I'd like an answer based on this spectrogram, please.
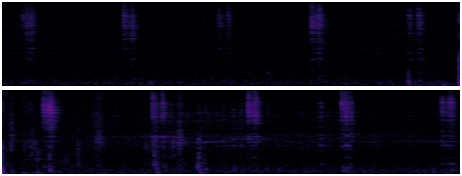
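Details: Congreve clock in a cold garage, whose lethargic action kept stopping it: light crisp ticks about once a second, evenly spaced with no scraping or dragging; now running nicely.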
